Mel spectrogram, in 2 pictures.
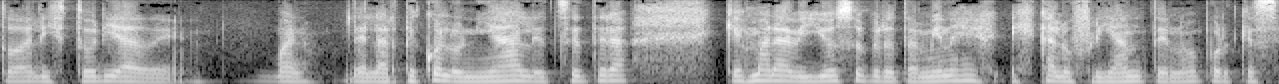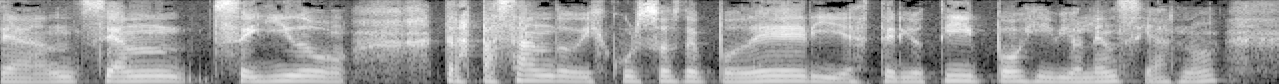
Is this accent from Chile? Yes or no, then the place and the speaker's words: yes; Chile; also born or lived in Peru; now in Leipzig, Germany; más nostalgia en sentido de Chile, de Perú, ¿no? De esos lugares donde crecí, más que del este.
